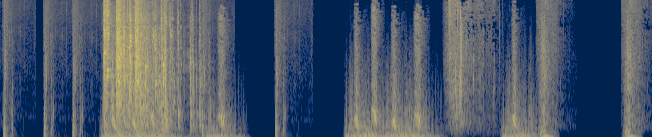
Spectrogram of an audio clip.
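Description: Blows thud and slash in a fight.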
